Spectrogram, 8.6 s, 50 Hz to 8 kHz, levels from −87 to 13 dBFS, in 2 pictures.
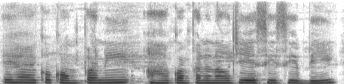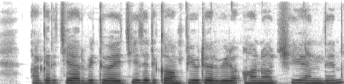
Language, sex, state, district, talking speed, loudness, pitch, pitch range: Odia, female, Odisha, Khordha, 155 wpm, -16 LUFS, 210 Hz, 205-225 Hz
